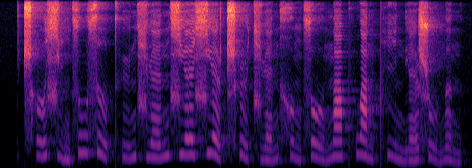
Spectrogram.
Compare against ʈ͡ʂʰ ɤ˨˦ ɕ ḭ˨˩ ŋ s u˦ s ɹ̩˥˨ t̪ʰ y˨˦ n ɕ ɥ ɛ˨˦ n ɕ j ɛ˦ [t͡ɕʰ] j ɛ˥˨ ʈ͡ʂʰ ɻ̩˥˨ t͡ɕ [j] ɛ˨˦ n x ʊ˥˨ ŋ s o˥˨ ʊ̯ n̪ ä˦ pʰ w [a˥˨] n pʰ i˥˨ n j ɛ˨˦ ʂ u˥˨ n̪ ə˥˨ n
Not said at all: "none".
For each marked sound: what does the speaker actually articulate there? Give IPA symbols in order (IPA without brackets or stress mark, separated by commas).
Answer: ɕ, ɥ, a˥˨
